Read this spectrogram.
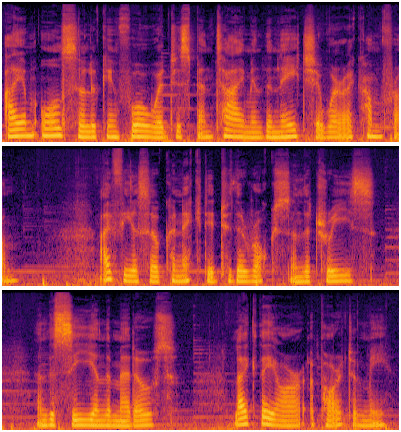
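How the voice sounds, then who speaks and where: A middle-aged woman, hosting a podcast and speaking her reflections slowly and thoughtfully, then reading from a book. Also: sits low, fairly even intonation, gravelly, soft background music. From Sweden. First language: Swedish. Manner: slow, thoughtful and gentle. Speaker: podcast host.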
